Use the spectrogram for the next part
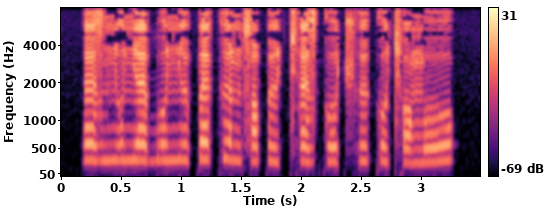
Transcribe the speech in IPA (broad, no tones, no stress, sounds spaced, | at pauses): ɛ z ɲ o ɲ ɛ b o ɲ ʉ p ɛ k ʉ ɲ sˤ ʉ p ʉ cʰ ɛ z k o t͡ʃʰ ʉ k o cʰ ɔ ŋ o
